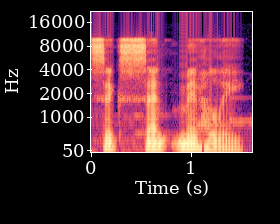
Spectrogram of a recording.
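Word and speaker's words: Csikszentmihalyi: willpower this psychologist me hile cheek sent me high pronounced six sent mithily has done more than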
